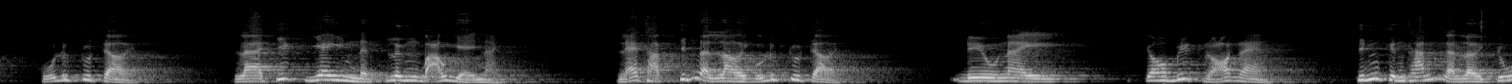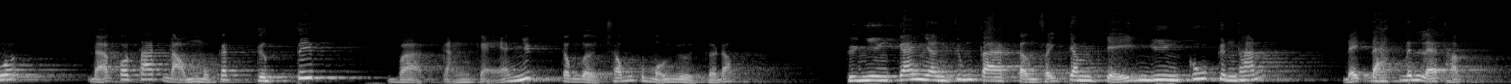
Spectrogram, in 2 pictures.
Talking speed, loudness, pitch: 145 wpm, -20 LUFS, 145 Hz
